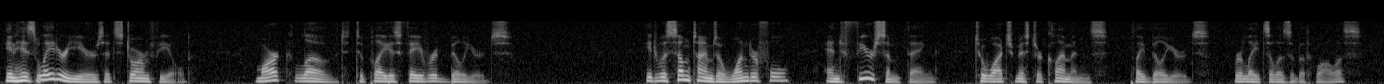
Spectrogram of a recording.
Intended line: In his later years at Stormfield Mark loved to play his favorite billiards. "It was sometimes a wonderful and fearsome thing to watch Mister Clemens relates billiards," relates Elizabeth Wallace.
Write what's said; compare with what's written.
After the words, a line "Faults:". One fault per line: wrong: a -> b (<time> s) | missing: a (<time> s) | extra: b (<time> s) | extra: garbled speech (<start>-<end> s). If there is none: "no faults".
In his later years at Stormfield Mark loved to play his favorite billiards. "It was sometimes a wonderful and fearsome thing to watch Mister Clemens play billiards," relates Elizabeth Wallace.
Faults:
wrong: relates -> play (11.3 s)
